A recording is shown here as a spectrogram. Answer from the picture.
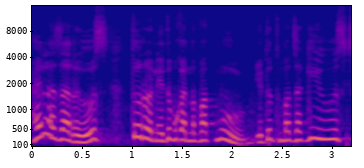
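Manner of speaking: high, loud call up a tree; bluffing Sunday-school teacher. Acted. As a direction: order him down, high and insistent. Acted teacher calling up again. (guru sekolah minggu berseru, nada tinggi)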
